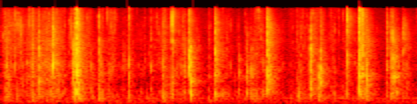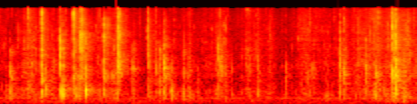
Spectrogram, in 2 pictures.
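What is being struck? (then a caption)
Foil-lined plastic snack bag. A full, sealed, foil-lined jalapeño chip bag lies on a table while both hands with long nails press and crinkle its plastic. Dense, irregular bright crackles and crinkles come in quick bursts, with sharper snaps standing out and almost no low end.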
